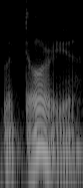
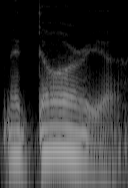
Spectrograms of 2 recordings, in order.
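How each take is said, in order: First: Puzzled musing. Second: Very slow, drawn-out name; musing villain. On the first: Master puzzles over the name. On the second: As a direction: stretch "Midoriya" out, pondering it. Master muses on the name. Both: Retold or imitated.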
